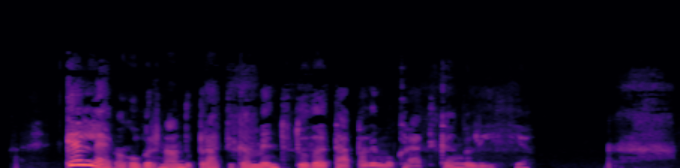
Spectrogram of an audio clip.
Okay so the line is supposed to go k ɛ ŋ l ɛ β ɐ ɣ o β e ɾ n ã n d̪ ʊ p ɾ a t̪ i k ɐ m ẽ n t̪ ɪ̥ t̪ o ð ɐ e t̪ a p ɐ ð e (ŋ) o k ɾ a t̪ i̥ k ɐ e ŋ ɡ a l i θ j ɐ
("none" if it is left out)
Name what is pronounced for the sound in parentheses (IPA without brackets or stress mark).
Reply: m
